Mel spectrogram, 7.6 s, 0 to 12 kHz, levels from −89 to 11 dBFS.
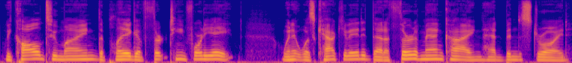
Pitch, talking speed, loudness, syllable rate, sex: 135 Hz, 175 wpm, -17 LUFS, 4.5 syllables/s, male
